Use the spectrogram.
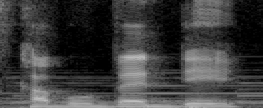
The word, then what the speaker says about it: Cabo Verde: It's Cape Verde in English. It's Cabo Verde in Portuguese.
